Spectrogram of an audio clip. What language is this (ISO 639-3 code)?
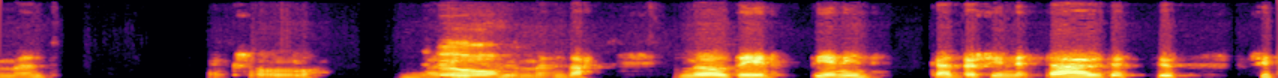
fin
